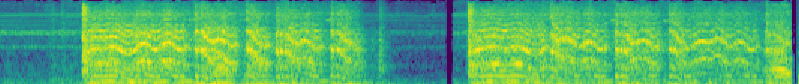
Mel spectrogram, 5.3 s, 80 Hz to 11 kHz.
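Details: 1994 Dodge Ram 1500, 318 V8, manual 4x4, sat 8 years: two bursts of steady cranking with clutch down, turning freely but never catching; only trickling fuel delivery suspected.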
